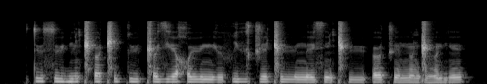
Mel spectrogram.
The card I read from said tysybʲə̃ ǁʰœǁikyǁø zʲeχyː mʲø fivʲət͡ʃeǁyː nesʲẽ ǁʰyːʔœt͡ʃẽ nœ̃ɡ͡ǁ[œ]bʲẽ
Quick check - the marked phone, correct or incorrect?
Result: incorrect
